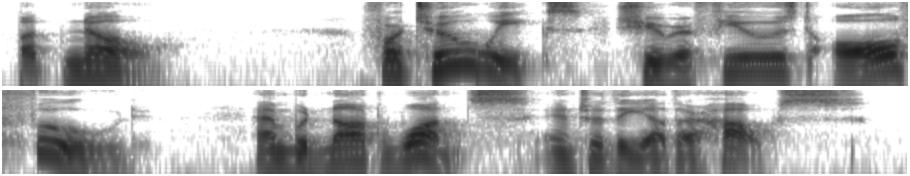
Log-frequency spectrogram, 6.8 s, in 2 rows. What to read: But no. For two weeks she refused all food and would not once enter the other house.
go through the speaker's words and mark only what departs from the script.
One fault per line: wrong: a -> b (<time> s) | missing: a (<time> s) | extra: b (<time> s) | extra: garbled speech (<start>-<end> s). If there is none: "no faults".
no faults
